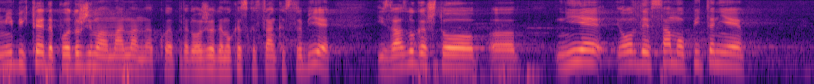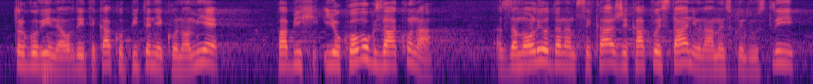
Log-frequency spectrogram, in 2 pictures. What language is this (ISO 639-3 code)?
srp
